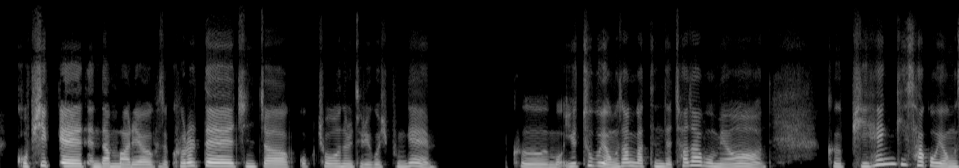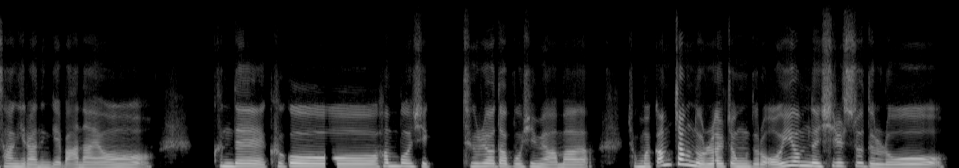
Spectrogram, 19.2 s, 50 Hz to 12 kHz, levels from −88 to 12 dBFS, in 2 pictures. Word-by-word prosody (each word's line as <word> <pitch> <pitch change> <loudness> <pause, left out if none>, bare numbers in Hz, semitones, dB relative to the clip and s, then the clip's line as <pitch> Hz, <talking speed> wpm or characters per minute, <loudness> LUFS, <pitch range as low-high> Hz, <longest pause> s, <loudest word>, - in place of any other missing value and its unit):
곱씹게 215 -1 +4
된단 190 +1 +1
말이에요. 180 -1 +1
그래서 180 0 -9
그럴 235 +7 0
때 230 -3 +7
진짜 195 -2 0
꼭 205 0 -13
조언을 200 -2 -1
드리고 175 -1 -6
싶은 185 +1 -7
게 220 -6 0 0.8
그 215 - -7 0.2
뭐 170 0 -5
유튜브 225 +5 -3
영상같은 215 +1 0
데 185 -2 -3
찾아보면 205 - -1 0.6
그 195 -2 -5
비행기 345 - -2
사고 270 -7 0
영상이라는 185 -2 -1
게 165 -1 -5
많아요. 165 +3 -2 0.6
근데 210 -4 +1
그거 210 -1 +4 0.6
1 225 0 0
번씩 205 -4 -2 0.3
들여다 210 0 0
보시면 190 -1 -3
아마 175 +1 -1 0.4
정말 195 -1 -1
깜짝 325 - +2
놀랄 200 -3 +3
정도로 185 -3 -1
어이없는 245 +2 +2
실수들로 185 -7 -1
200 Hz, 270 characters per minute, -23 LUFS, 180-225 Hz, 0.8 s, 때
